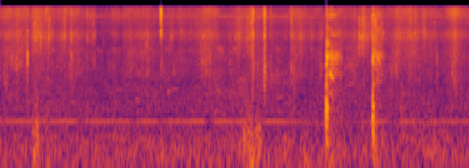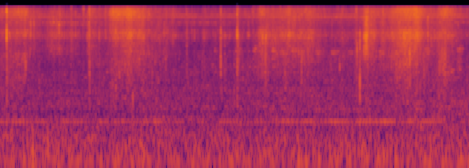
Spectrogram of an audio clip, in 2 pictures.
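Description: Leaves rustle as a hand brushes through vines.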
